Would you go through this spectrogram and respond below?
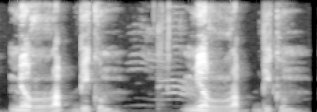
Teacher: Untuk contoh idgham bila gunnah yang bertemu dengan huruf ra, seperti di kata mir rabbikum, mir rabbikum. Bunyi n di kata min lebur ke ra di depannya dengan tanda tasydidnya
